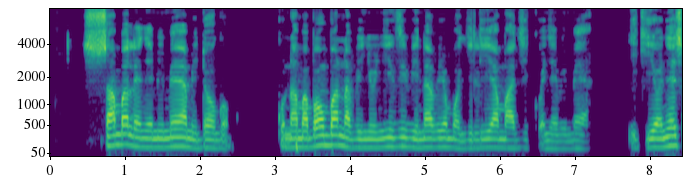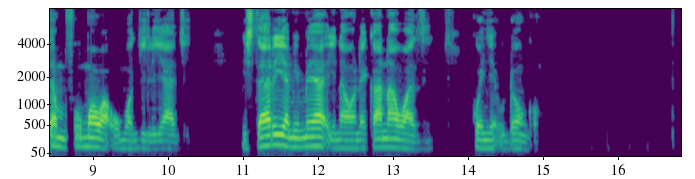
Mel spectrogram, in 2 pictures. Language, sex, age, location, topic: Swahili, male, 25-35, Nairobi, agriculture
